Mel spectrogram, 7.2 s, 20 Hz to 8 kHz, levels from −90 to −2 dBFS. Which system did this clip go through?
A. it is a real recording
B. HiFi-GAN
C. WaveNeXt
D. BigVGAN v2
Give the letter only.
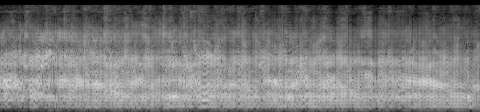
B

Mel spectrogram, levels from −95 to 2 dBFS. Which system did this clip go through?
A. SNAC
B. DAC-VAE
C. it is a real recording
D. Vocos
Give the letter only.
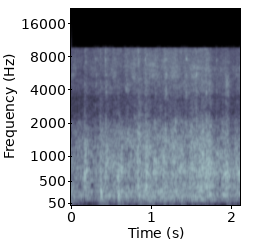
C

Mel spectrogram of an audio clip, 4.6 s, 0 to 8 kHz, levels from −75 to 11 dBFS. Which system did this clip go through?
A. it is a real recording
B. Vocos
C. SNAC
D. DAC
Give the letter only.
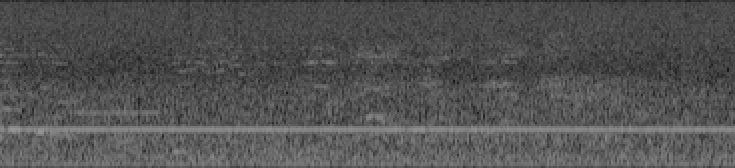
A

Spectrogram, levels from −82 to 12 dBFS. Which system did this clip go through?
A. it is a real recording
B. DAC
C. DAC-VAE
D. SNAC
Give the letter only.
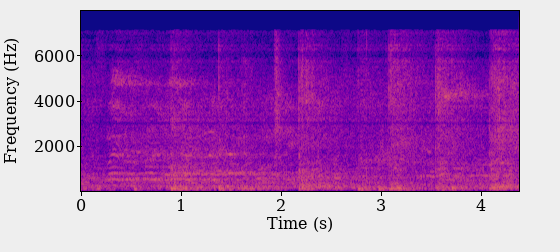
C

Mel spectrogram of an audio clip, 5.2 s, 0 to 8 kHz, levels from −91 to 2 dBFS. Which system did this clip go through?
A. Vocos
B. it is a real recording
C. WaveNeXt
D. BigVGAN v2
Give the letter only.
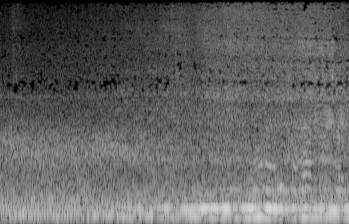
B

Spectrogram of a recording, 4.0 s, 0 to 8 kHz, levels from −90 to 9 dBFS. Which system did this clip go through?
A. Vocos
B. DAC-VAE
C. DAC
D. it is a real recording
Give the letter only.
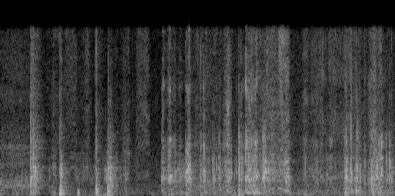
D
